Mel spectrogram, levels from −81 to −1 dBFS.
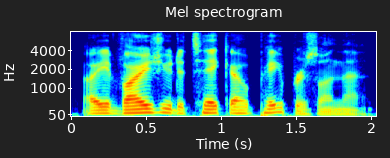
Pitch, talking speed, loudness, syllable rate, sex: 105 Hz, 265 wpm, -19 LUFS, 6.4 syllables/s, male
